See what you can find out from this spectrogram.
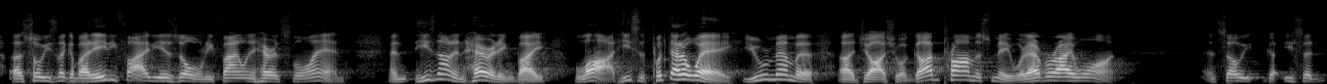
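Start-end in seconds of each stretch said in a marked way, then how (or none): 6.5-11.2 high, loud, emphatic claim; insistent demand. Acted. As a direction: press your claim with raised voice. Acts out Caleb claiming his promise.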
